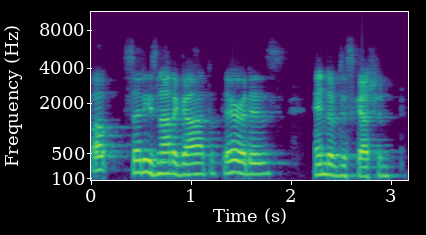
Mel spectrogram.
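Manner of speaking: quick verdict in a lifted mimicking voice; dismissive audience. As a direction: act out a listener happily closing the case. Mimics dismissive secular Western audience.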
